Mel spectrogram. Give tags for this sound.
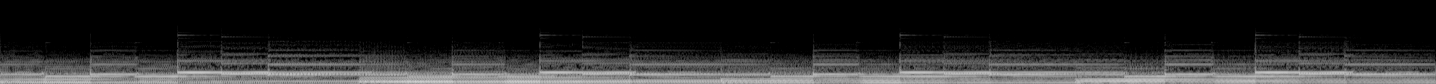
dark atmosphere lonely electric piano loop ambient moody rhodes distortion

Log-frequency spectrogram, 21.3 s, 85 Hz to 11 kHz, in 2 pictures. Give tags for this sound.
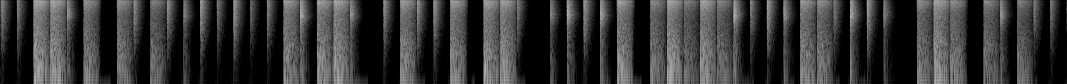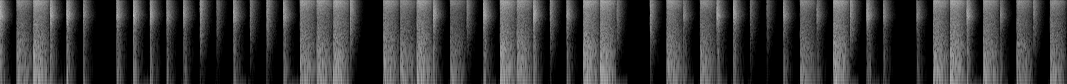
90bpm electronic hihat loop

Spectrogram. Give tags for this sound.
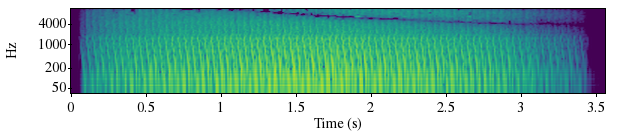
cartoon film

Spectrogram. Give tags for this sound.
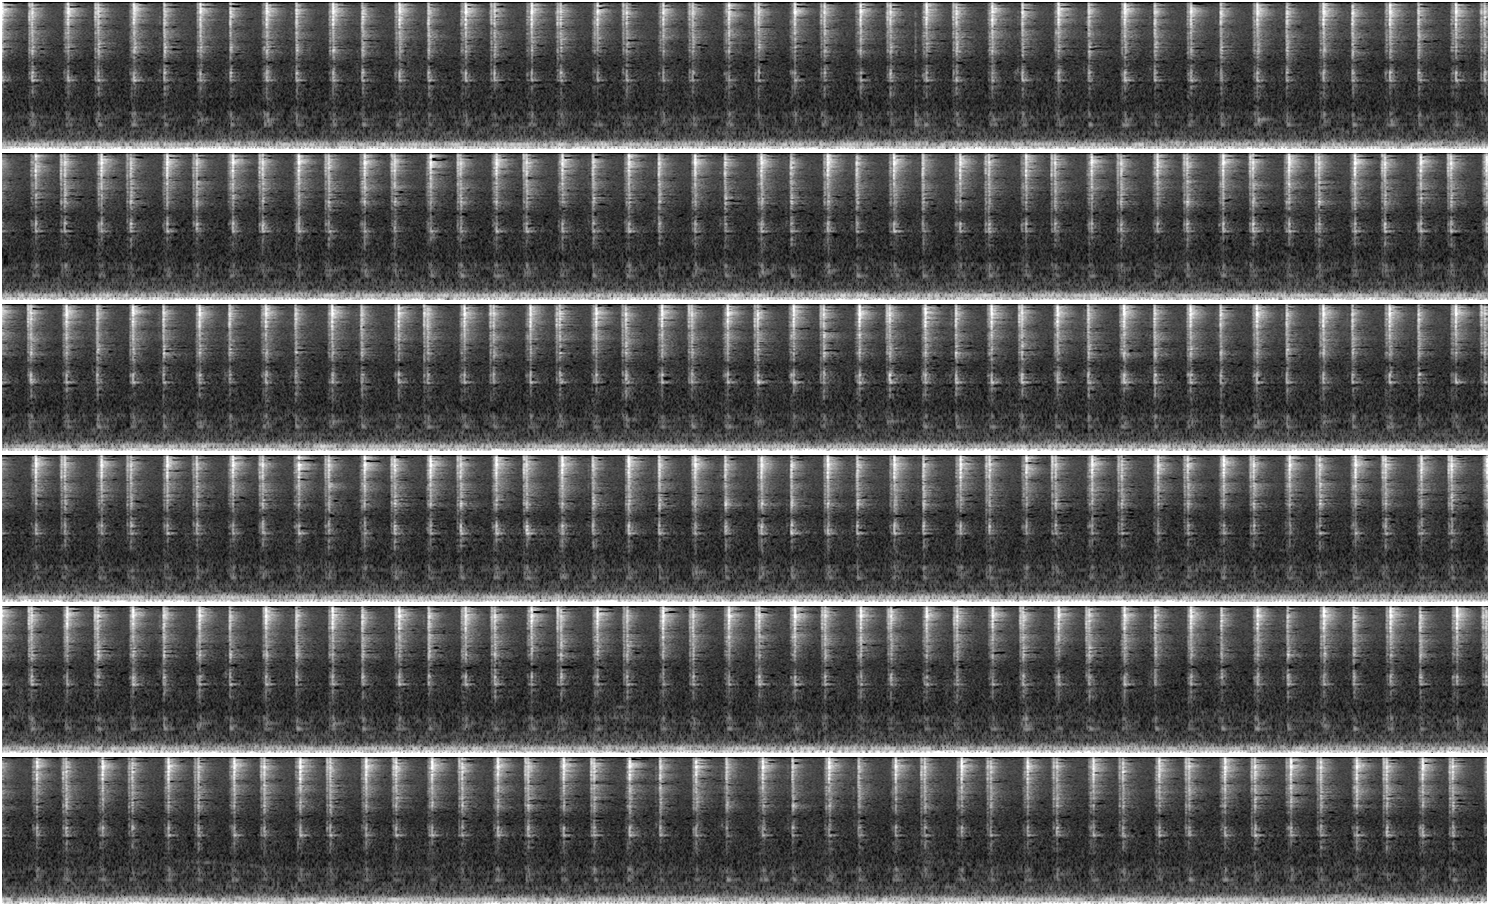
tock minute timer time loop seconds clock ambiance seamless kitchen tick

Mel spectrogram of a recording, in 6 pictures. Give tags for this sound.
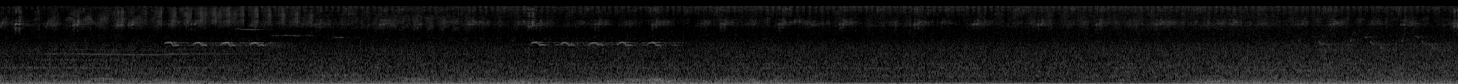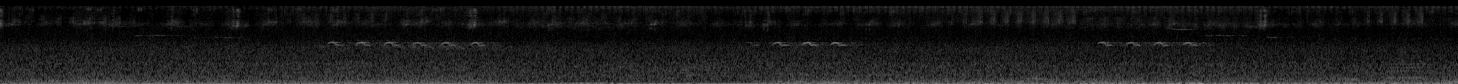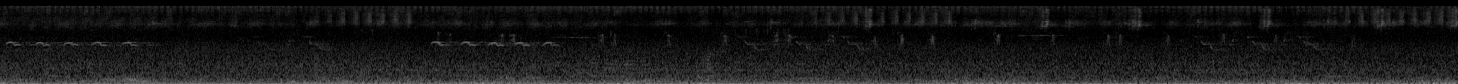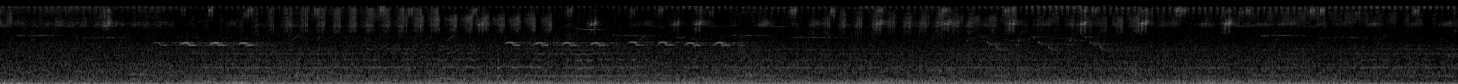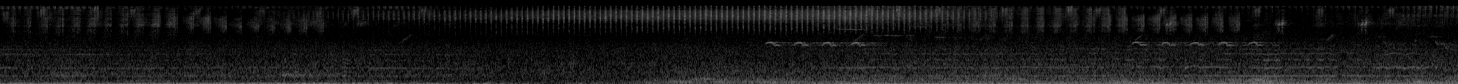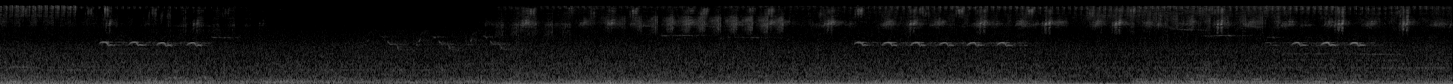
ambient atmosphere birds forest insects leaves loop loopable river soundscape

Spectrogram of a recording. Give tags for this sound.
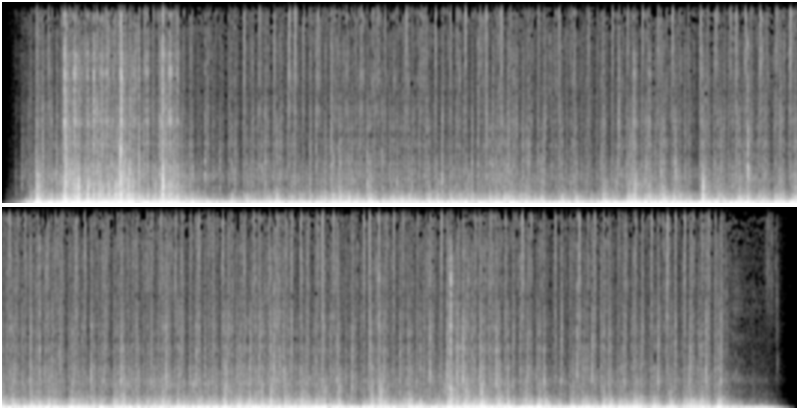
earthquake OWI Shake Shaking Table Vibration

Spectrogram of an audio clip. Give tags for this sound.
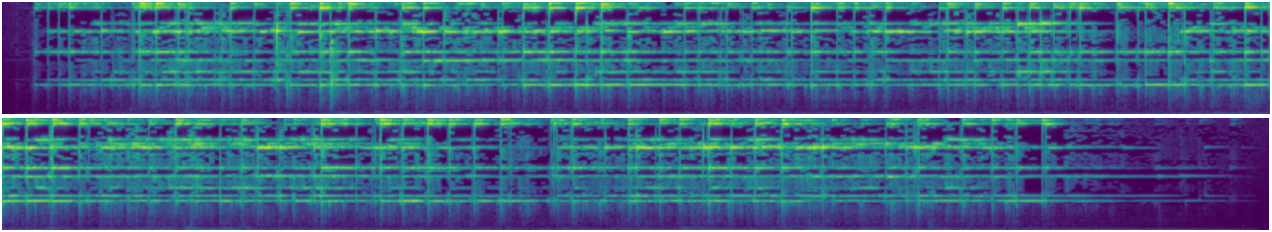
bells thai thai-bells

